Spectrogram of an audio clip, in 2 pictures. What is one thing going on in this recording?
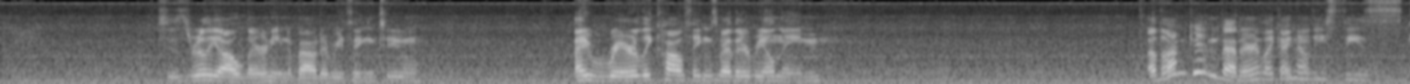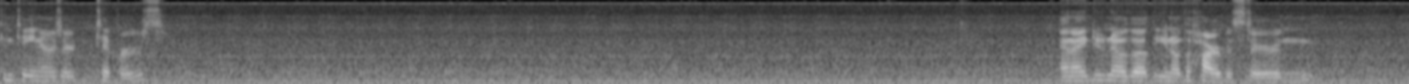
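A combine harvester's engine hums steadily.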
